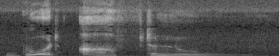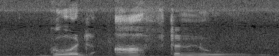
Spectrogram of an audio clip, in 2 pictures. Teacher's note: he pronounces every part of it and it's almost like there's a space between after noon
